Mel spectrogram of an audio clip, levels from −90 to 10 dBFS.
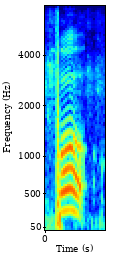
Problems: none marked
